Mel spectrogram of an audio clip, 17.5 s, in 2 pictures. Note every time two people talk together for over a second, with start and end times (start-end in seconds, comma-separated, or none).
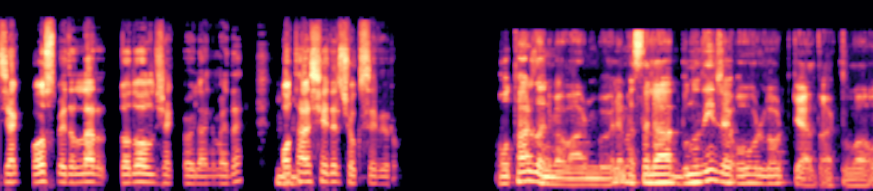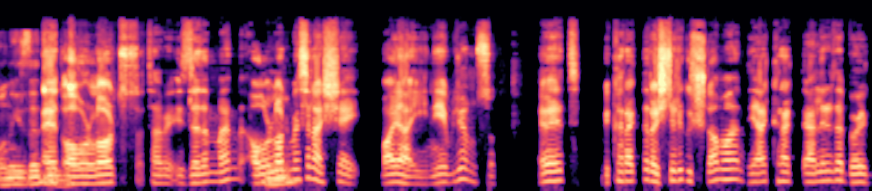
none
